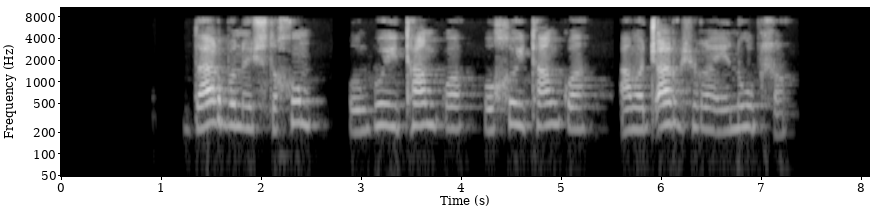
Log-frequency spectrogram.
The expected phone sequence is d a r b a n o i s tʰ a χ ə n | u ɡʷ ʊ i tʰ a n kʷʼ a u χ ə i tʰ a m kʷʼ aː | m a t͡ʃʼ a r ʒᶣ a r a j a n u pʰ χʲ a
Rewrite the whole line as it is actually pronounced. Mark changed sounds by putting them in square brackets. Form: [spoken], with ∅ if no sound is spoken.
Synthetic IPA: d a r b a n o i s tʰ a χ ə [m] | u ɡʷ ʊ i tʰ a [m] kʷʼ a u χ ə i tʰ a m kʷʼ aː | m a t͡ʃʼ a r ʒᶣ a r a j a n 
